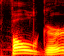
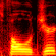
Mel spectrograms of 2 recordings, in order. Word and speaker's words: Folger: and he said yeah just like the coffee just no s on the end of it uh it's not Folger it is Folger just like the coffee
